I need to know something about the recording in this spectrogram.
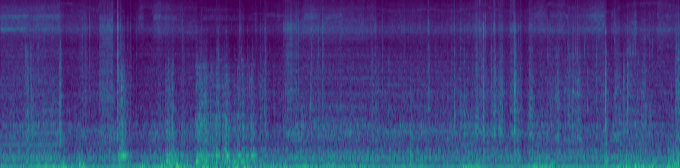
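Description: A backhoe bucket scrapes and digs into packed dirt.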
